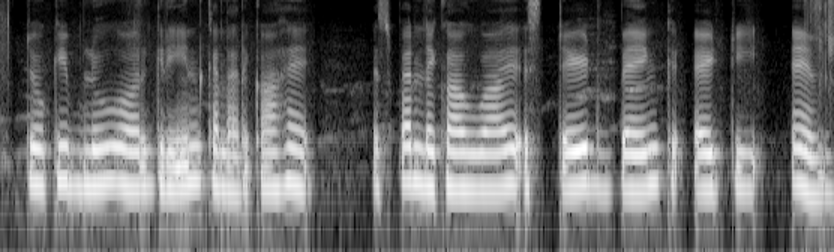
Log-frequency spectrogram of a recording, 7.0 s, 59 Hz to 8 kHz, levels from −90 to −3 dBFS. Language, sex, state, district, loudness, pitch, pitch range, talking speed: Hindi, female, Bihar, Darbhanga, -14 LUFS, 210 Hz, 200-220 Hz, 145 wpm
